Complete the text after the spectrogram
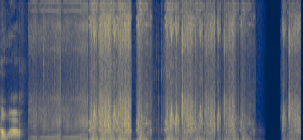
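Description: Motorbike engines roar in an arcade game.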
